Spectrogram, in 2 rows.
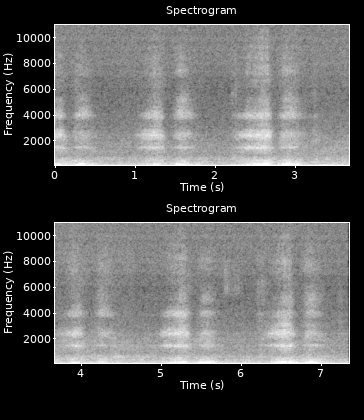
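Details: Golden Retriever sleeping on floor snoring: soft, irregular snuffling snores and snorts, about 45 a minute, over steady low room hum.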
